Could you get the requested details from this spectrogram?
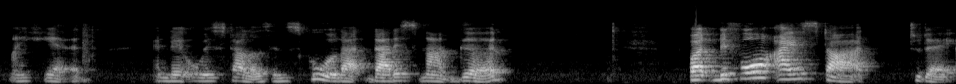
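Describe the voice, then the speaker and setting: This woman's voice is low, with a little hiss or hum in the background. She's hosting a casual livestream at a table at home, chatty and stuffy-nosed, greeting viewers, in an echoey room with dull, lo-fi sound.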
